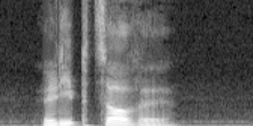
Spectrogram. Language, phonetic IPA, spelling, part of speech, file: Polish, [lʲipˈt͡sɔvɨ], lipcowy, adjective, Pl-lipcowy.ogg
